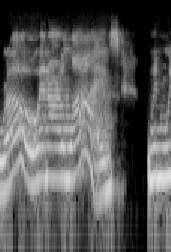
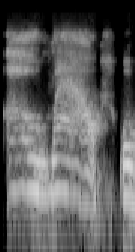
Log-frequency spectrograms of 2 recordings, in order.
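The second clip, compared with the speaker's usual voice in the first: ordinary delivery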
